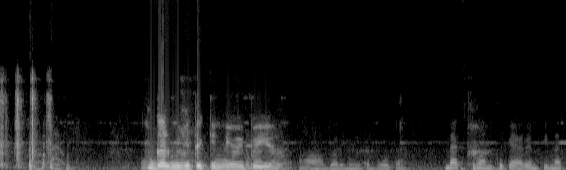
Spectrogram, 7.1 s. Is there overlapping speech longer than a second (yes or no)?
yes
